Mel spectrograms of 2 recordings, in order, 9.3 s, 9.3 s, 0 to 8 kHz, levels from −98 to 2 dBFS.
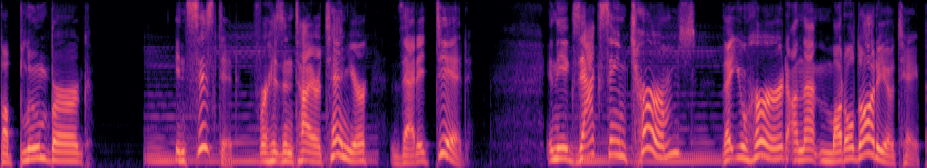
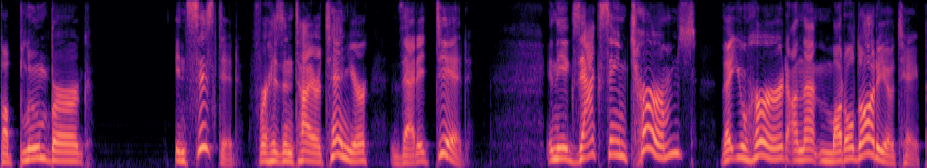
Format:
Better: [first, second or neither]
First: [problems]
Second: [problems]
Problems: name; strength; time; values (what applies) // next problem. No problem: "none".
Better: second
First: background sound (Guitar); 16 dB below the speech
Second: none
